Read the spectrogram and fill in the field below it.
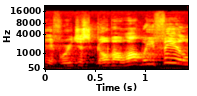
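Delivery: ordinary talk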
